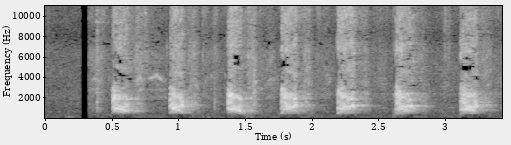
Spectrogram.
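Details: Seven punchy, even barks from Rocky the golden retriever puppy, spaced about half a second apart in a regular rhythm, bright and youthful in tone.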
